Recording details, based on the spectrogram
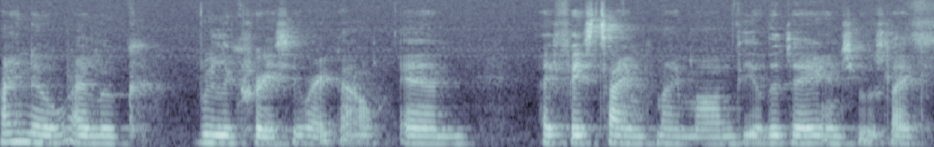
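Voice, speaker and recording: In an ordinary speaking voice, a woman talks at a medium pitch. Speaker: lifestyle vlogger. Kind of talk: casual talk to camera.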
